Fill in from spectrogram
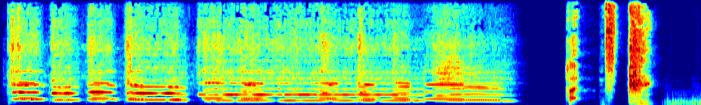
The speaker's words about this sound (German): So klingt das, wenn ein Astronom erkältet ist und normalerweise sagt man Gesundheit. Von mir aus. Gesundheit. Danke.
